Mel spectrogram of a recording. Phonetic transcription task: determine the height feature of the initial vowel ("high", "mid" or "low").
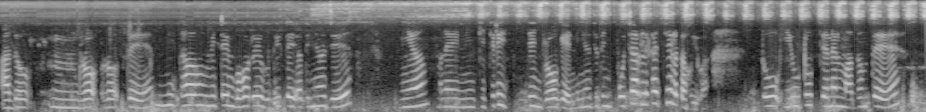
low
